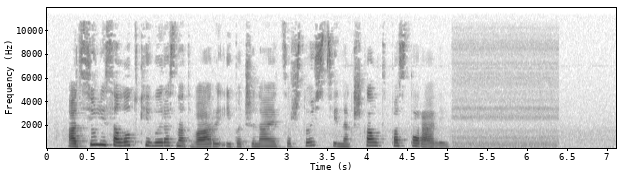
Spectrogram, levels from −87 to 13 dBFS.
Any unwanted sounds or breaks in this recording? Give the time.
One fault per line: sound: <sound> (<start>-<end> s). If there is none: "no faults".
no faults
